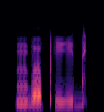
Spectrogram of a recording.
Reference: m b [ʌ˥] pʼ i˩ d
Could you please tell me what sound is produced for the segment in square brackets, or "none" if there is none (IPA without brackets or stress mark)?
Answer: ʌ˧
